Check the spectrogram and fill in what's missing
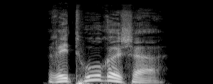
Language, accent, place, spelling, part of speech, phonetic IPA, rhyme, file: German, Germany, Berlin, rhetorischer, adjective, [ʁeˈtoːʁɪʃɐ], -oːʁɪʃɐ, De-rhetorischer.ogg
- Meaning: 1. comparative degree of rhetorisch 2. inflection of rhetorisch: strong/mixed nominative masculine singular 3. inflection of rhetorisch: strong genitive/dative feminine singular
